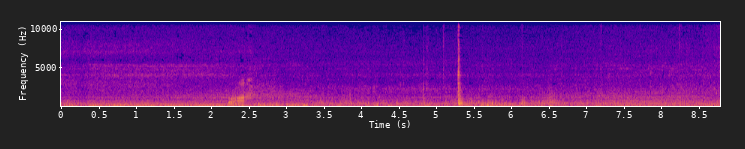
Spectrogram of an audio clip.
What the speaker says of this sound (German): Stille, eine Stille, außer den Motor hörst du.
